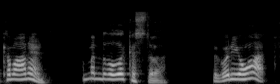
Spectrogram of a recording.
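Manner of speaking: high, loud mock welcome into the liquor store; playful host. Teller welcoming his neighbor into the garage, mock grand and high.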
